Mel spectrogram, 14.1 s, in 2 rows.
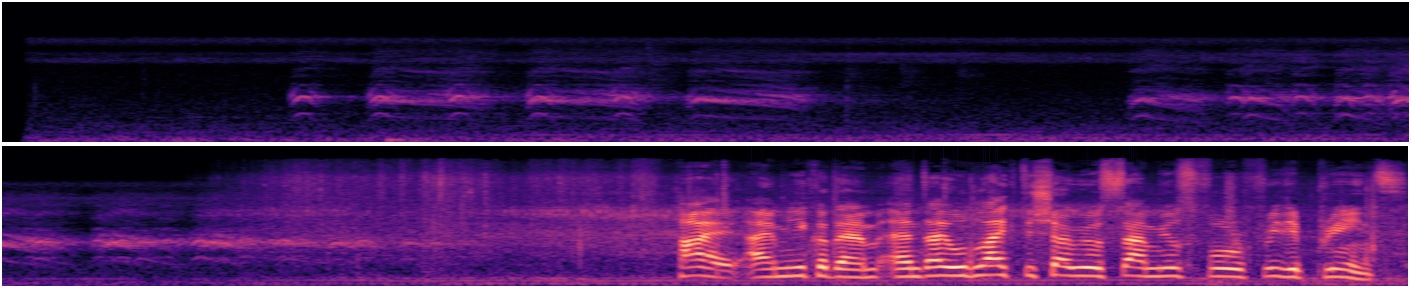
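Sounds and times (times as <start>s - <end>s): bird calling: 5.7s - 10.4s.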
